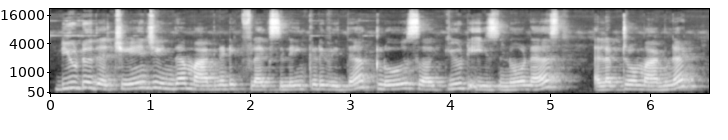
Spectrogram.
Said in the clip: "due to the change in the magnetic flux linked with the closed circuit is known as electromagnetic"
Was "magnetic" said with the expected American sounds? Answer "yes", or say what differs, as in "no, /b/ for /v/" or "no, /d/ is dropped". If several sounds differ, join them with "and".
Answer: yes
